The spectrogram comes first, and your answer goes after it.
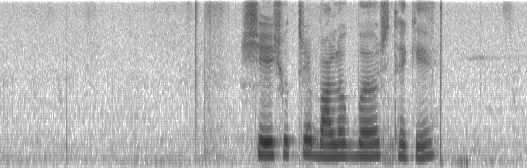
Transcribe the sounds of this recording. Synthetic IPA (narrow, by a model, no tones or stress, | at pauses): ʃeʃut̪ːɾebalok̚bɔoʃt̪ʰeke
